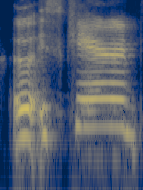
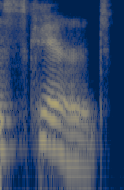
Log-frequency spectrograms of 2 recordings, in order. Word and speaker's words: scared: Então, scared. Não fica com som de E aqui, né?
